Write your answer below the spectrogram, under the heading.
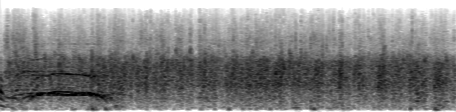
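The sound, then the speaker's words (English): An audience applauds a performer, with dense, steady clapping throughout and a couple of high woohoo cries rising above it at the start. “Put your hands together and make incredible woohooing noises for the wonderful Ali McGregor!”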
